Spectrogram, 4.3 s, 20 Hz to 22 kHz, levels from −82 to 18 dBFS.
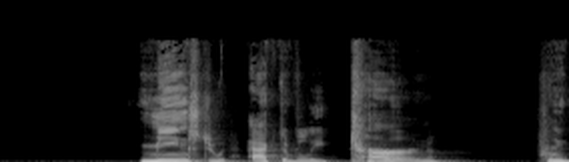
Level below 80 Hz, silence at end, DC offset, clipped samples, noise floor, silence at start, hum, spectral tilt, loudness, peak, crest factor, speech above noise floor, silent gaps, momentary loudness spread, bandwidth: -44 dBFS; 0 s; under 0.1%; under 0.1%; -71 dBFS; 1.05 s; none; -5.5 dB/octave; -19 LUFS; -4 dBFS; 16 dB; 53 dB; none; 14 LU; 17 kHz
